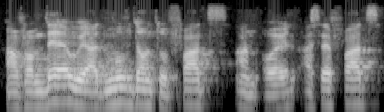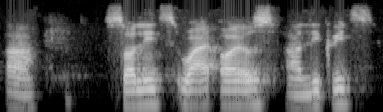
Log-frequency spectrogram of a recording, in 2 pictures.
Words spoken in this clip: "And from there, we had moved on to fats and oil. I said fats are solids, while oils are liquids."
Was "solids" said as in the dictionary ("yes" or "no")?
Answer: no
